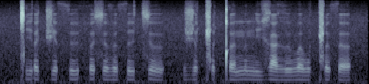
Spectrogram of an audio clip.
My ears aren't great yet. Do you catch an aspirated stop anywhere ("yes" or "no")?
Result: no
